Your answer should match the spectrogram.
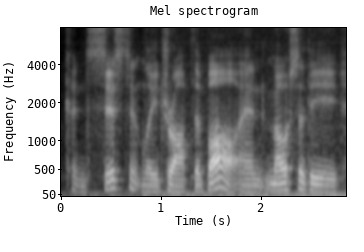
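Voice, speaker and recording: A man giving casual political commentary in a measured, wordy way, often qualifying what he says. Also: on the low side, a little mellow.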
